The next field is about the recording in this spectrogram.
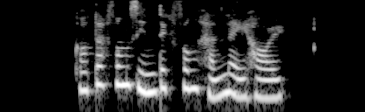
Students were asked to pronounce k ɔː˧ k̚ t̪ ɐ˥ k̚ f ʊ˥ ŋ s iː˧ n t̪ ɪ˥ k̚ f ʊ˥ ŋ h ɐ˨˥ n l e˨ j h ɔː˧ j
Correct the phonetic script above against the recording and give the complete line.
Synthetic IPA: k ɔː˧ k̚ t̪ ɐ˥ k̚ f ʊ˥ ŋ s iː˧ n t̪ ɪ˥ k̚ f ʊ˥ ŋ h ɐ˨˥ n l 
